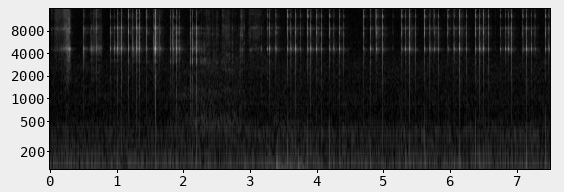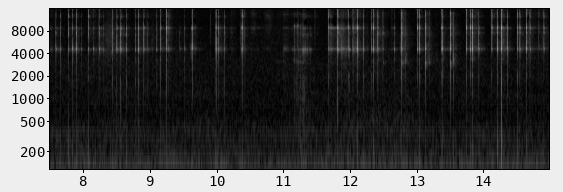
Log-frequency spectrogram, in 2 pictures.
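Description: A hollow white plastic supplement bottle with a green label is held up and tapped with long nails. The result is rapid, irregular clusters of sharp, bright clicks that stop almost instantly, with short pauses between bursts over a faint low background hum.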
